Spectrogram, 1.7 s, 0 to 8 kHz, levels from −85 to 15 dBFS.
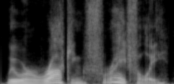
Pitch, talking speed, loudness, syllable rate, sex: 130 Hz, 140 wpm, -20 LUFS, 5.0 syllables/s, male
